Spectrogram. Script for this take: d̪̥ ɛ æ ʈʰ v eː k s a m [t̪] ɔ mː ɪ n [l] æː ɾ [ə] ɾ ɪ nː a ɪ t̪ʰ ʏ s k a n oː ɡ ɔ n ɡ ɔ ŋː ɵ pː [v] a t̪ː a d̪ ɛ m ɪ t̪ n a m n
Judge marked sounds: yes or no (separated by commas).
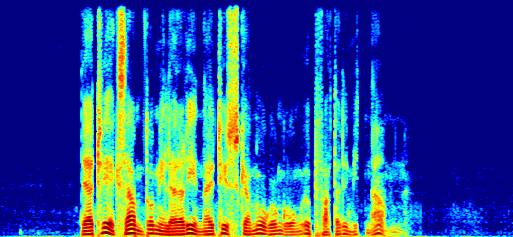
yes, yes, no, no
